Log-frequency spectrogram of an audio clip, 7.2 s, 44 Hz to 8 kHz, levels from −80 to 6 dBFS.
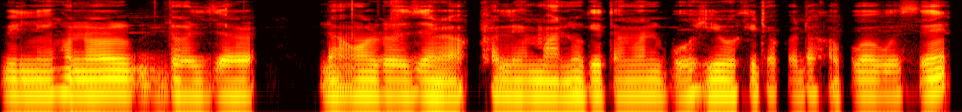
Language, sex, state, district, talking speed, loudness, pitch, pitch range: Assamese, male, Assam, Sonitpur, 115 wpm, -21 LUFS, 100 Hz, 95-100 Hz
